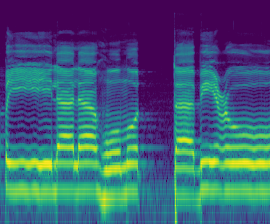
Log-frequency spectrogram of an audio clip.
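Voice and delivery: slow, drawn-out tilawat; Quran recitation. Shown as a demonstration. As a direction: recite the verse slowly with melody. Recites the full verse. (धीमी सुरीली तिलावत)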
